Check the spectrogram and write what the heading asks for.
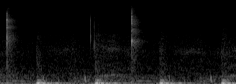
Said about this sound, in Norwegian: I vår familie så kan vi sitte eh, rundt middagsbordet. Og så begynner den ene å dunke med foten. Og så plutselig begynner nestemann bare å knipse.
